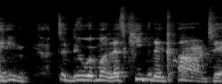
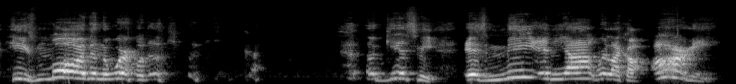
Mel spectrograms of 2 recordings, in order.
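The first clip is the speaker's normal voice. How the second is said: higher, louder and slow, a triumphant cry; preaching shout; 7 semitones higher, 9 dB louder, slower than usual. Acted. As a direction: proclaim it like a battle cry, rising high. Preaching climax, quoting grandmothers' faith.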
